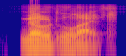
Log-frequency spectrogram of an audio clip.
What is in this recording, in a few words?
"notelet", American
